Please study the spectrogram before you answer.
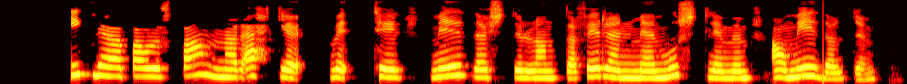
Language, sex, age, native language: Icelandic, female, 30-39, Icelandic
